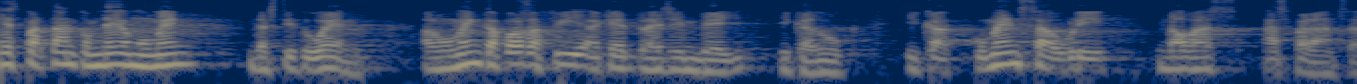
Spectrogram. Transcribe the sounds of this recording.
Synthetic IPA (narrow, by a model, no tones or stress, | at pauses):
espəɾt̪aŋkɔmd̪ɛjəmumend̪əst̪it̪uɛm | əlˠmumeŋkəpɔzəfiəkɛt̪̚rɛʒimbeʎikəðuk | ikəkumɛnsəːuβɾinɔβ̞əzəspəɾansə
